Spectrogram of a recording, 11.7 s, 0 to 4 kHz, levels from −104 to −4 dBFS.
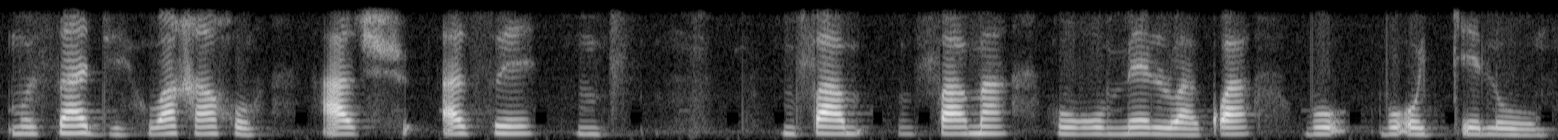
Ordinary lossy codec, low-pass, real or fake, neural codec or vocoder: none; 3.6 kHz; real; none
